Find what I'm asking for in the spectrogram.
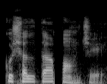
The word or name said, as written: कुशलता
